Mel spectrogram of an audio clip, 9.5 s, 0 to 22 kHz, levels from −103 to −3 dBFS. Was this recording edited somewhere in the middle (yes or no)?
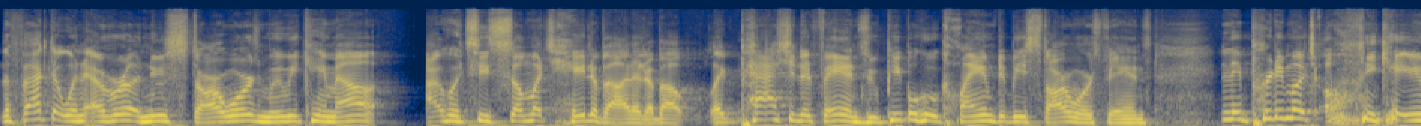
yes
